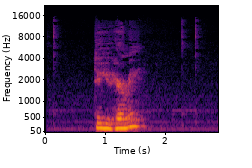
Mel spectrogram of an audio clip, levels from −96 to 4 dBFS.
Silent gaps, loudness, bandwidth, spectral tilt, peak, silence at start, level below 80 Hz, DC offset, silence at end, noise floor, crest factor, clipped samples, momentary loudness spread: none; -24 LUFS; 10 kHz; -9 dB/octave; -10 dBFS; 0.85 s; -58 dBFS; under 0.1%; 1.25 s; -61 dBFS; 16 dB; under 0.1%; 11 LU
